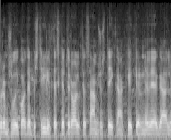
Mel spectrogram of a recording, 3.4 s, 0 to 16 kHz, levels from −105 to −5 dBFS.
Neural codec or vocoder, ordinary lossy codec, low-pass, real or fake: none; AAC, 96 kbps; 14.4 kHz; real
